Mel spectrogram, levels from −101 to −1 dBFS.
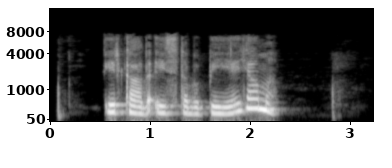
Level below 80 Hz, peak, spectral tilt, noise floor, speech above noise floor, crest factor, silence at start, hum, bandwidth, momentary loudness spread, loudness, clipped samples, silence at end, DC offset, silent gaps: -56 dBFS; 0 dBFS; -7.5 dB/octave; -50 dBFS; 37 dB; 16 dB; 0.55 s; none; 7.4 kHz; 10 LU; -14 LUFS; under 0.1%; 0.95 s; under 0.1%; none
